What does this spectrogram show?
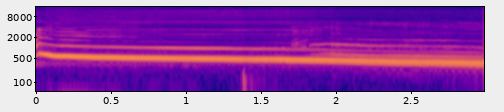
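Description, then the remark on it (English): A person lets out a single long, loud howl imitating a dog, the pitch sliding slowly downward over about three seconds, with no talking over it. “I'd rather other people get screwed on presents than myself look like an idiot every time someone rings a bell and I have to howl.”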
